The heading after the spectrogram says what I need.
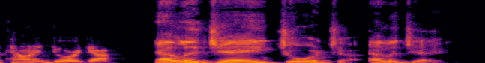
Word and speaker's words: Ellijay: Ellijay. Like Elijah, or how do you spell it?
